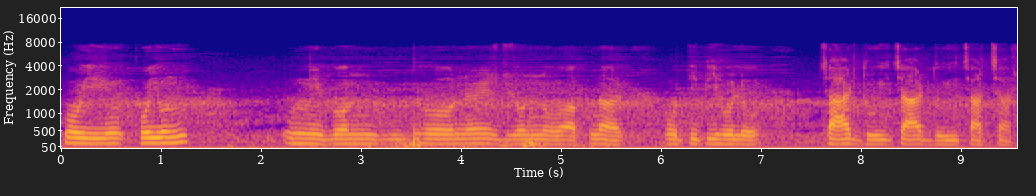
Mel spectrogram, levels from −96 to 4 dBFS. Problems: constant background noise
